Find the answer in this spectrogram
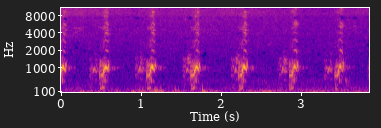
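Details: Decoy White-breasted waterhen, young and farm-bred, sparring vocally with a wild bird; seven emphatic honking croaks at an even half-second rhythm, each trailed by a quieter second note.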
